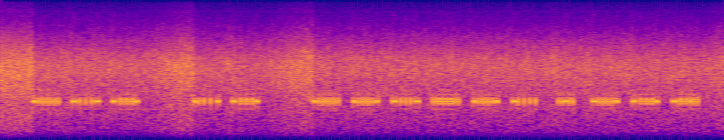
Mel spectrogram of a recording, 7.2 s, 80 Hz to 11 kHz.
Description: Hellschreiber (Feld-Hell, 122.5 baud), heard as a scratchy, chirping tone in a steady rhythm, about 980 Hz, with radio static. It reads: CHA VA CONSOLIDAR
